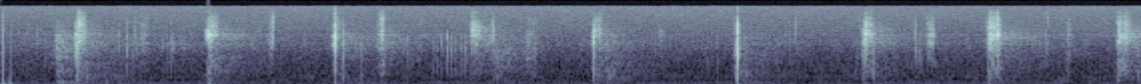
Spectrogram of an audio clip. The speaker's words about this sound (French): Et ils se remettent à marcher tous les deux dans la pièce.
